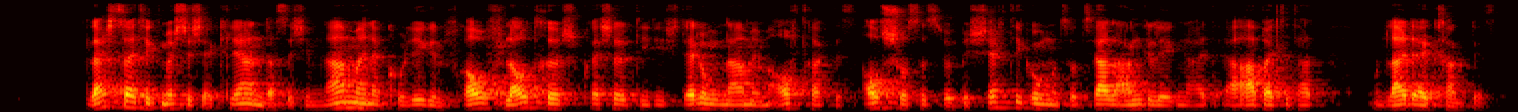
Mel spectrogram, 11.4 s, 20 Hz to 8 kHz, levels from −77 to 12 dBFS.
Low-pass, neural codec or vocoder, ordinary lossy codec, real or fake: none; none; none; real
